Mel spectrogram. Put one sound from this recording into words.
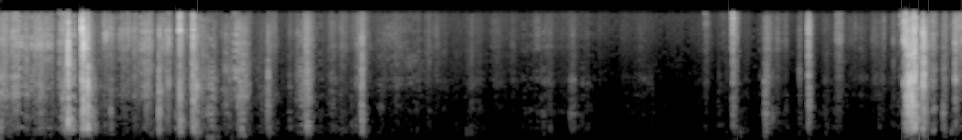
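Stiff paper tears and peels as hands pull at a sticker sheet.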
